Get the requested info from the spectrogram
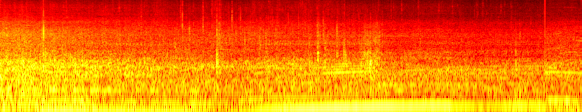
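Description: Maserati Ghibli saloon's engine running at low revs as the car drives slowly past, a low steady drone.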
